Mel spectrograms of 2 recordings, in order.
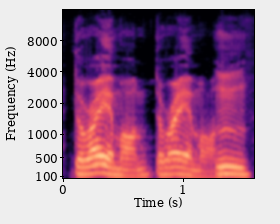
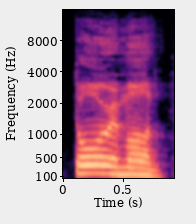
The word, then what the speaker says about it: Doraemon: The way once you get it, because we kind of like mishmash our vowels together, right? So it would be Doraemon, whereas they're very phonetic, right? Doraemon.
